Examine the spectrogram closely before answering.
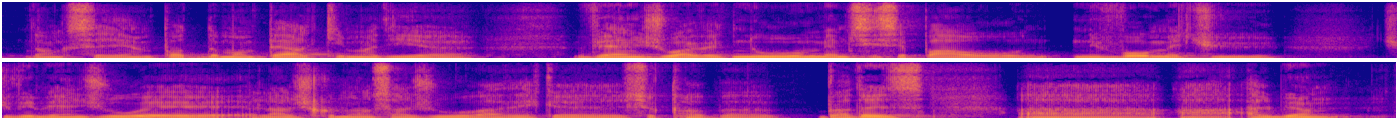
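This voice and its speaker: Very slow and monotone, a man speaks at a fairly low pitch in a very clean recording with a silent background. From Australia. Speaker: rugby player. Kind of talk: interview. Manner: halting.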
